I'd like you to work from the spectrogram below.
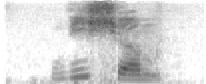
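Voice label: "висьӧм", Komi, female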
